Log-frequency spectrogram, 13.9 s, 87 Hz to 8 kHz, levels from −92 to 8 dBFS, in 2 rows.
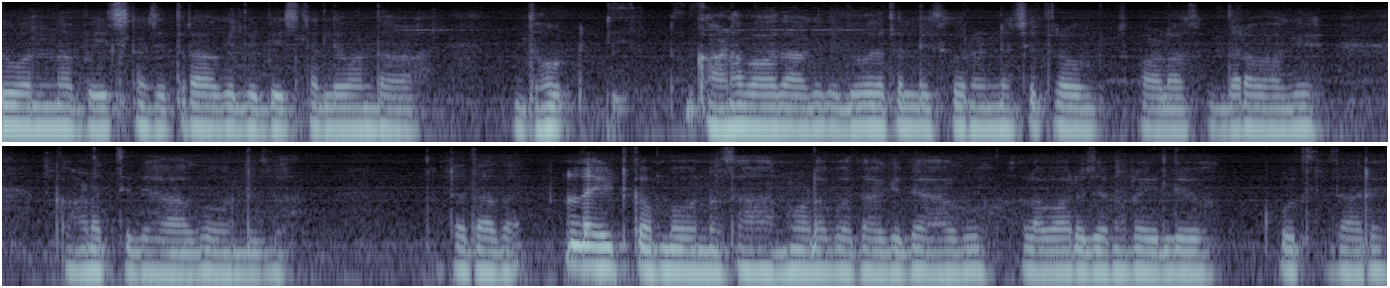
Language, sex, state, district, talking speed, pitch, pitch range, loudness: Kannada, male, Karnataka, Dharwad, 105 wpm, 135 Hz, 130-135 Hz, -30 LUFS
